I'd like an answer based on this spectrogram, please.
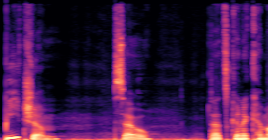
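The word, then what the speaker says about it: Beauchamp: c h m p bamp I would think but in fact because British people got to be British it's pronounced beachum so that's going to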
